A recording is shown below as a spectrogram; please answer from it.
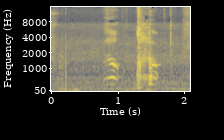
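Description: A person's voice making two short non-word vocal sounds, a little under a second in and again about a second and a half in.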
